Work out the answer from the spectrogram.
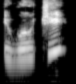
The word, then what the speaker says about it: Iwuji: And today we have the winner of this year's World Media Award, The Rising Stars, and who is Obinna Iwuji. Yes. Now, have I pronounced that correctly?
